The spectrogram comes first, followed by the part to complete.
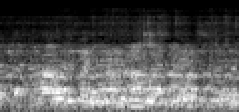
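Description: Indistinct chatter: several voices talking over one another, no words clear enough to make out.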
